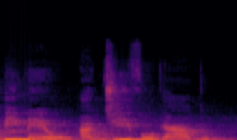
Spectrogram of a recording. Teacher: Então você coloca um I ou um E para conseguir fazer essa sílaba, essa palavra funcionar, sem perceber.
